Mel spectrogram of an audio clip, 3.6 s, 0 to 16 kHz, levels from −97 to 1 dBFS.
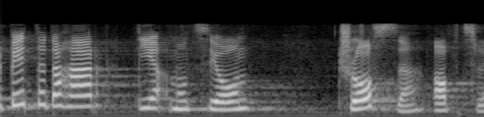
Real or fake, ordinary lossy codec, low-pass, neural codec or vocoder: real; none; 7.2 kHz; none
